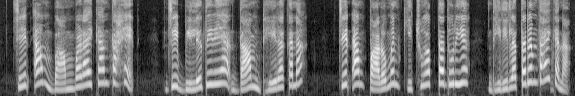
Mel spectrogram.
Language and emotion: Santali, disgusted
